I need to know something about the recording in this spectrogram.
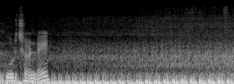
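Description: Royal Enfield 650 parallel-twin motorcycle engine running steadily while the bike is ridden, its low note holding even with no revving.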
